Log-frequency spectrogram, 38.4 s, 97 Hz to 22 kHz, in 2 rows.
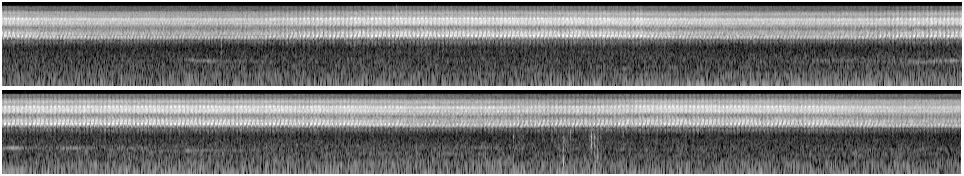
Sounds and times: insects 0:00.0 - 0:38.3

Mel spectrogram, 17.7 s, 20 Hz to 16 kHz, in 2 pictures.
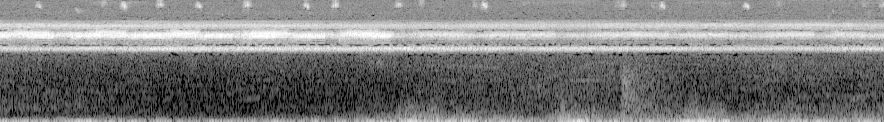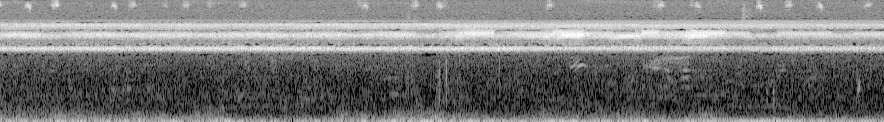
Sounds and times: cicadas 0:00.0 - 0:17.6
crickets 0:00.0 - 0:17.6
wind 0:00.0 - 0:17.6
fire crackers 0:03.8 - 0:17.3

